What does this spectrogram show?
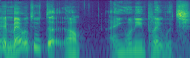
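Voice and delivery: put-on Haitian-accented speech. Joking about how Haitians talk, the speaker uses a put-on Haitian accent. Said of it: "my little accent pretty good".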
